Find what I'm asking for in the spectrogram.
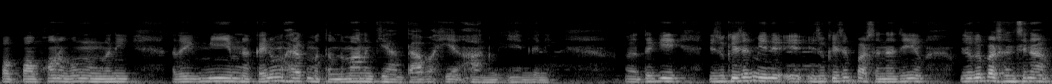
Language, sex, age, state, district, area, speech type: Manipuri, male, 18-30, Manipur, Imphal West, rural, spontaneous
